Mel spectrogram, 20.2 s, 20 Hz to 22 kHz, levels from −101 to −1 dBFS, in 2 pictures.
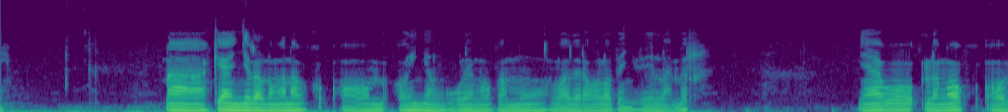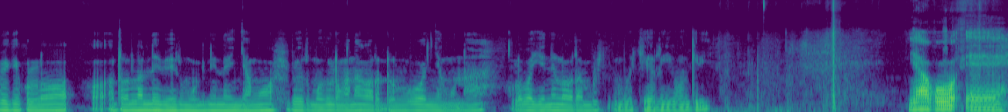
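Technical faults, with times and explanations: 16.13 to 20.16 s, overlap-add ripple: the speech gets chopped into frames that are stitched back with an overlap that doesn't sum evenly, so the level dips by about 60 dB once per frame, around 100 times a second, giving a harsh, buzzy robotic flutter.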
